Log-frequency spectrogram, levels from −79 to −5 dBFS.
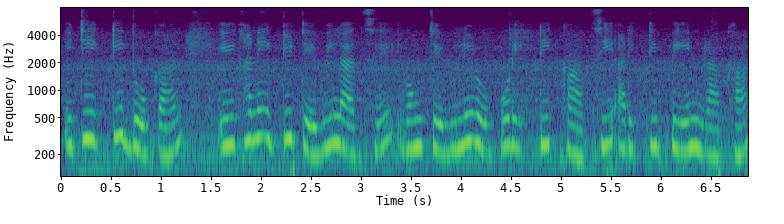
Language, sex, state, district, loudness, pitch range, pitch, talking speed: Bengali, female, West Bengal, Jalpaiguri, -27 LUFS, 220-255 Hz, 240 Hz, 140 wpm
